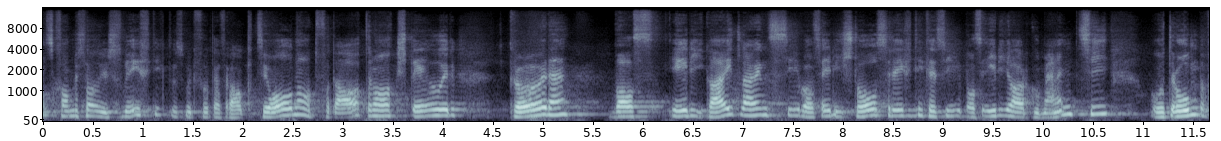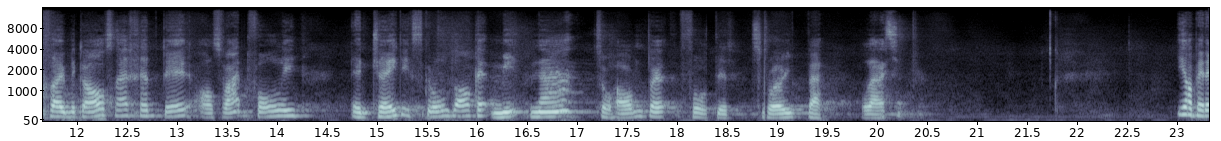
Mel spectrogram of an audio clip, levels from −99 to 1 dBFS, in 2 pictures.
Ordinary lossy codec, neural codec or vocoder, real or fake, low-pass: none; codec, 44.1 kHz, 2.6 kbps, DAC; fake; 14.4 kHz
